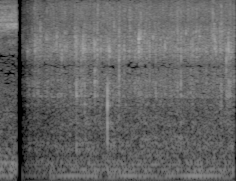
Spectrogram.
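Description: Chopped garlic and onion sizzling in hot oil in a stainless-steel pot: a steady, dense crackle that starts suddenly a moment in. The aromatics are being browned.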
